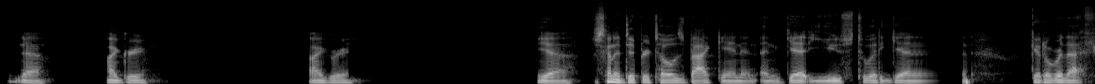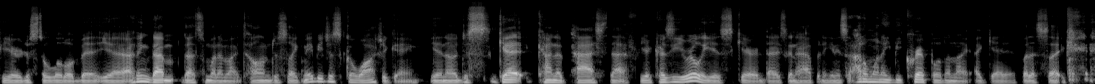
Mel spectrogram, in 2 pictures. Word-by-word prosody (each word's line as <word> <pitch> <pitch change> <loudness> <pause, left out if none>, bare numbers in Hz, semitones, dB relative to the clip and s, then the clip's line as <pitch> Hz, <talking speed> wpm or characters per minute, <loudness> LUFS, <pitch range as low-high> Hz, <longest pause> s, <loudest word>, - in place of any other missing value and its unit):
Yeah. 85 -6 -1 0.6
I 95 - +2
agree. 90 0 0 1.6
I 90 - +1
agree. 90 -1 -3 1.8
Yeah. 85 -2 +1 0.2
Just - - -1
kinda 120 -6 +7
dip 100 +4 +1
your 100 - +2
toes 95 -3 +1
back 85 0 0
in 85 -1 -1
and-and 80 +2 -6
get 90 -2 +3
used 80 +3 -1
to 90 - -2
it 90 - 0
again. 85 -1 -2 1.0
Get 100 0 -1
over 95 0 +3
that 90 -2 0
fear 85 -2 -1
just 85 +1 -3
a - - +1
little 85 -2 +1
bit. 80 +1 -1
Yeah. 80 -1 +2
I - - +1
think 130 -3 +4
that-that's 95 -1 +3
what 85 -3 +1
I - - -1
might 80 -1 -4
tell 85 - -2
him. 85 - 0
Just 85 +1 -6
like, 85 +1 -2
"Maybe 130 +6 +2
just 130 -2 -2
go 105 - -3
watch 95 +3 0
a - - -1
game." - - -7
You 85 -1 +1
know? 85 0 +2
"Just 100 +6 0
get 110 -1 +7
kind 100 -1 +3
of 90 - -1
past 90 -1 0
that - - -2
fear." 95 -1 -2
'Cause 105 0 +1
he 115 0 +2
really 140 - +6
is 80 - -3
scared - - -3
that 75 - -3
it's 75 - -7
gonna 80 - -2
happen 80 +1 -4
again. 80 0 -4
Said, - - -4
"I - - +3
don't 120 - +4
wanna 110 -3 +2
be 100 0 -2
crippled." 95 -5 +1
And 80 -2 -2
I 75 - -5
I - - -3
get 80 -1 -5
it. 80 +2 -12
But 80 - +1
it's 80 - -5
like - - -1
85 Hz, 210 wpm, -25 LUFS, 85-95 Hz, 1.8 s, kinda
